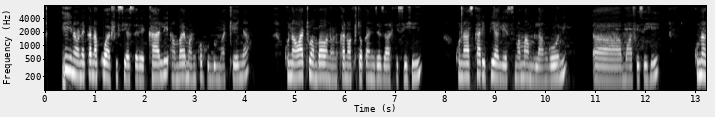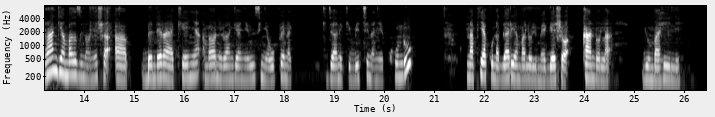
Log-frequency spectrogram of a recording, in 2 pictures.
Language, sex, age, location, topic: Swahili, female, 18-24, Kisii, government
